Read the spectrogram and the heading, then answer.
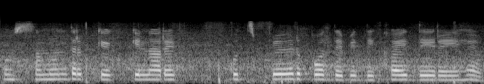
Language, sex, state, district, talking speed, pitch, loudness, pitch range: Hindi, female, Rajasthan, Bikaner, 150 wpm, 225 Hz, -16 LUFS, 210-235 Hz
